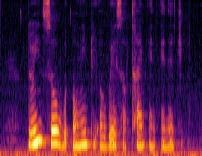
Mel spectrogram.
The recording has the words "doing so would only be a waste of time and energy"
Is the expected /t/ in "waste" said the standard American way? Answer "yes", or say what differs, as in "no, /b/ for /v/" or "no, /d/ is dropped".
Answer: no, /t/ is dropped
